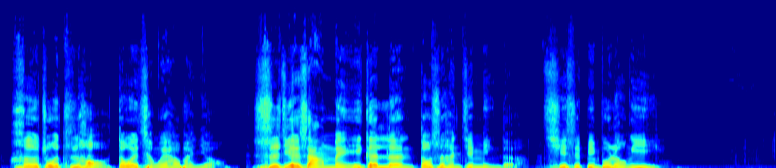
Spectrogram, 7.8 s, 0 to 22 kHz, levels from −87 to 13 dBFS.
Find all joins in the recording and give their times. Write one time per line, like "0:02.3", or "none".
0:02.4
0:05.4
